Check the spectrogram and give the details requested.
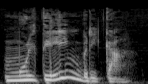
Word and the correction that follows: multitímbrica: Multitímbrica. – Sería. Multitímbrica.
